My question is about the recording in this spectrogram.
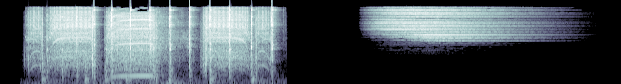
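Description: Animation sound effects: about two and a half seconds of mechanical ratcheting and clicking with several sharp clicks, then after a short gap a high airy whoosh that swells and fades away.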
